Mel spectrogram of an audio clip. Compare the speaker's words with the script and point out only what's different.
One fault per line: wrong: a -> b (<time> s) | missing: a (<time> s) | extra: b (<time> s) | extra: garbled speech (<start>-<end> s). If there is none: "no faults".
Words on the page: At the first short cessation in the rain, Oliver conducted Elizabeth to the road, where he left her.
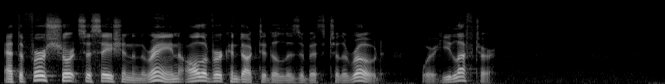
no faults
